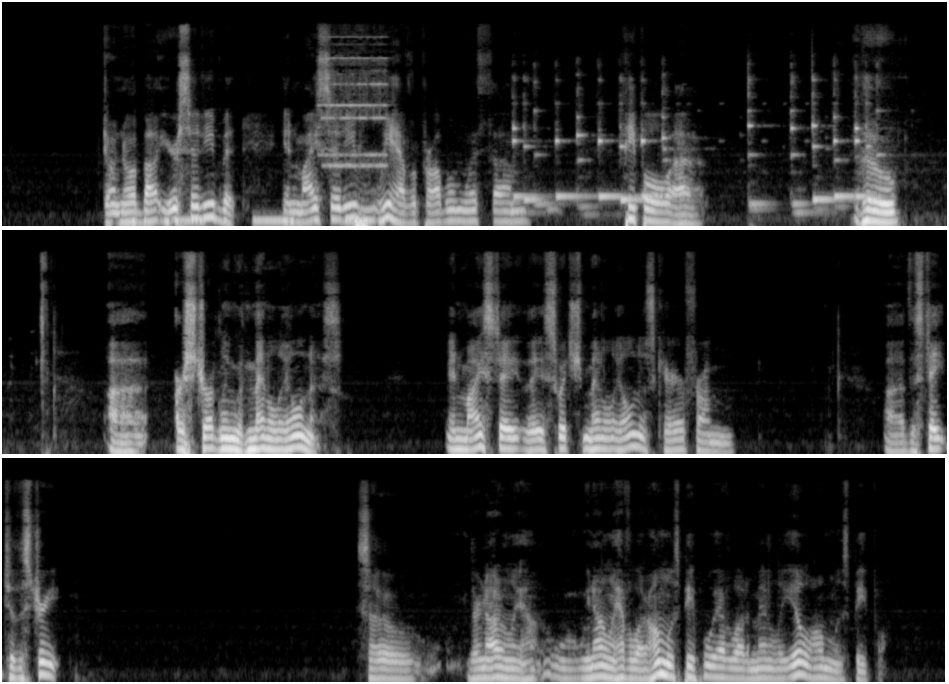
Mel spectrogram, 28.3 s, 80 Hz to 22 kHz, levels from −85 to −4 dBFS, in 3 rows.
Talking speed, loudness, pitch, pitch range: 130 wpm, -21 LUFS, 140 Hz, 130-160 Hz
